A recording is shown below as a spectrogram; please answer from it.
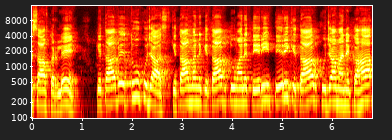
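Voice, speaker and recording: A man's voice: sits high, roomy sound. A male madrasa teacher explaining a Persian primer in Urdu, reading each phrase and then glossing it word by word with patient repetition. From India.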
